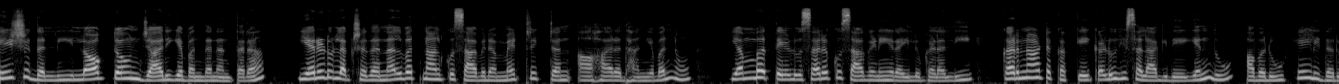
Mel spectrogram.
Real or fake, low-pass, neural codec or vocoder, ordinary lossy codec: real; 14.4 kHz; none; none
